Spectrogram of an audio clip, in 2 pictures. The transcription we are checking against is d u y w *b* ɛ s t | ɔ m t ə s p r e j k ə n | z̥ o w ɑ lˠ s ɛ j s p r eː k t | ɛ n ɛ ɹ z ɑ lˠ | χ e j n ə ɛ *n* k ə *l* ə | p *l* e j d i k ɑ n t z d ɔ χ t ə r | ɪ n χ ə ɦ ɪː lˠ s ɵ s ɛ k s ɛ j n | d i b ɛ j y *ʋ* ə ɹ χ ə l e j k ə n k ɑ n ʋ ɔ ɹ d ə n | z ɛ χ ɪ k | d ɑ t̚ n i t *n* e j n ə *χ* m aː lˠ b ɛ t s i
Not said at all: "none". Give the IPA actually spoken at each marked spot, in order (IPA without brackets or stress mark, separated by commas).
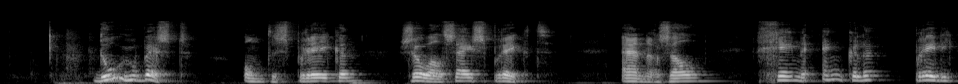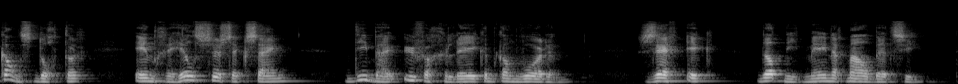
b, ŋ, l, r, v, m, χ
